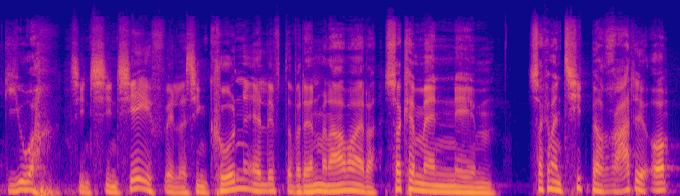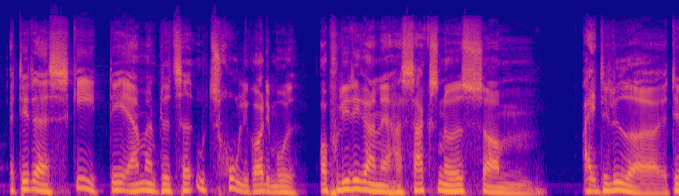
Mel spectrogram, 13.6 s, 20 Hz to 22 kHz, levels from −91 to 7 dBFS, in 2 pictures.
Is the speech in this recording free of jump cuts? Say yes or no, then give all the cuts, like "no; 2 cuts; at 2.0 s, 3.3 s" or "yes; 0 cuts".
no; 3 cuts; at 3.8 s, 5.1 s, 9.9 s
